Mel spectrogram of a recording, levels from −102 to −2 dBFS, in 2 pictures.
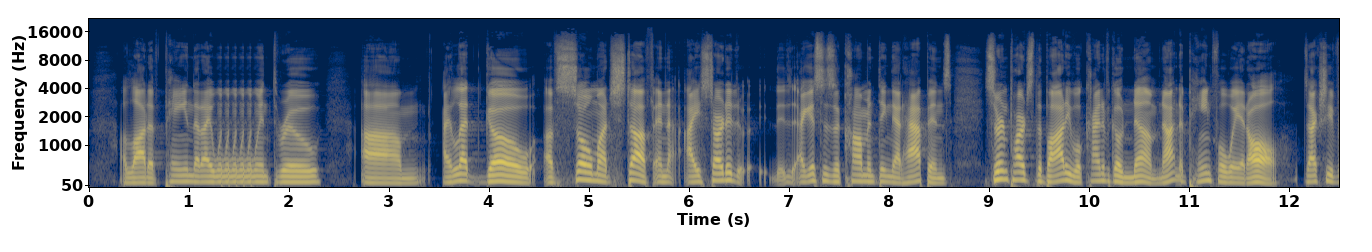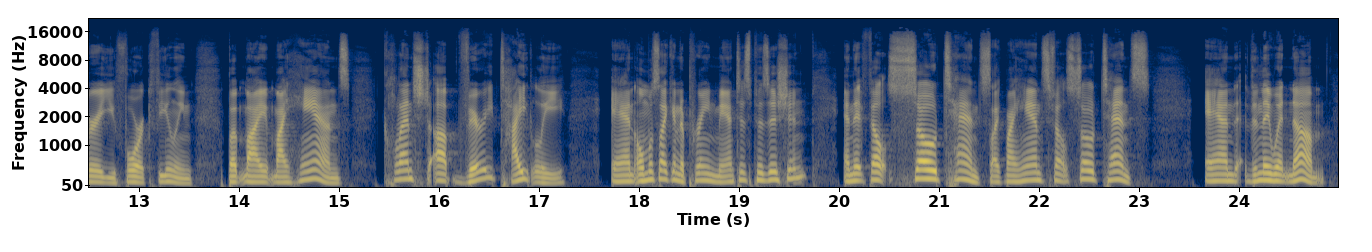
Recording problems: audio stuttering; at 1.5 s

